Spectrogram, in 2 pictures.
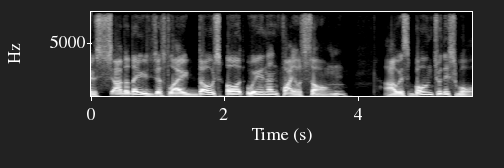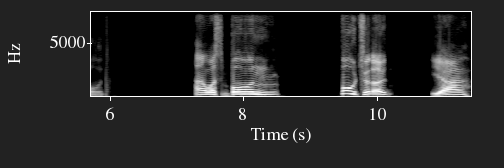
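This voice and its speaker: A man's voice: mid-range voice, darkish tone, no echo, clean studio sound. A man in his late twenties from Indonesia, speaking English with an Indonesian accent, rambling and correcting himself as he hosts his own vlog podcast. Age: late 20s. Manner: halting, self-correcting, chatty. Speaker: podcast host. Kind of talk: rambling solo vlog talk. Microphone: camera mic.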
